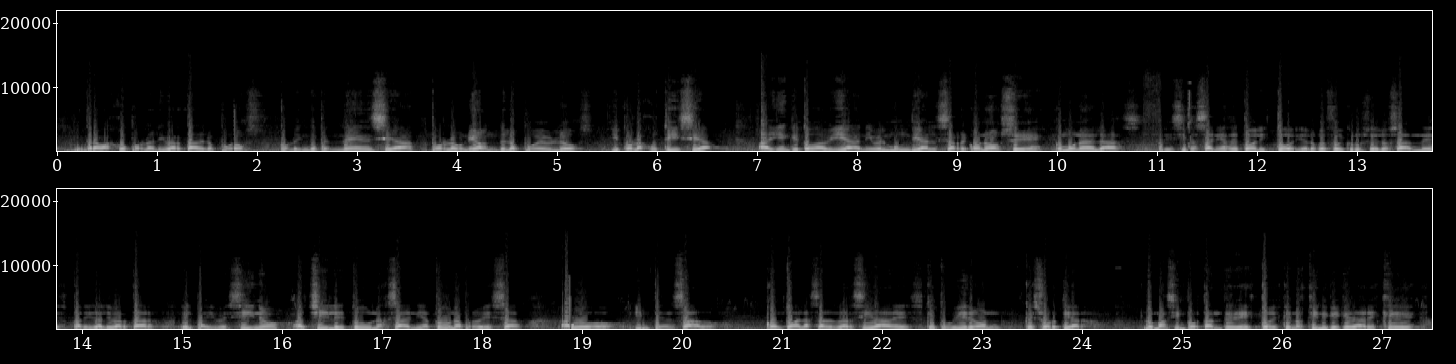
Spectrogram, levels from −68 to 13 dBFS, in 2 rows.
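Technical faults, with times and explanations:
1.71–1.78 s, 11.27–11.34 s and 18.85–18.92 s: damaged data in a compressed stream. Each is a brief glitch of about 70 ms where corrupted bytes made the decoder misread the affected frames, lose sync and scan for the next valid frame header before playback resumed.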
